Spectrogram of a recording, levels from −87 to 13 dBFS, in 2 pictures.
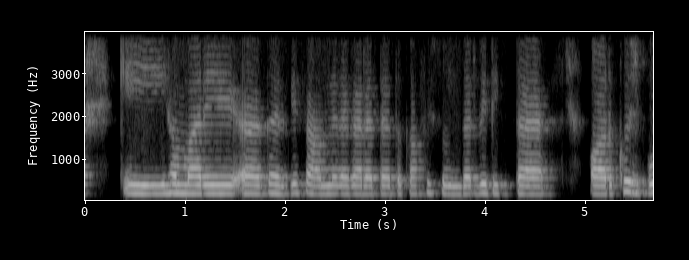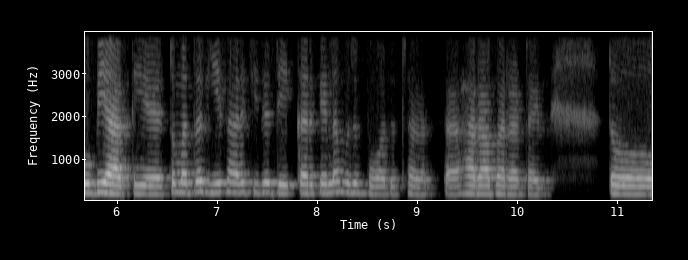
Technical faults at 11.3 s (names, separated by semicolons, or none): none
